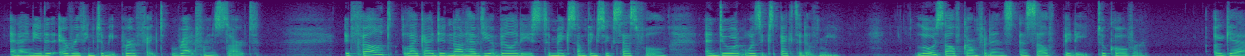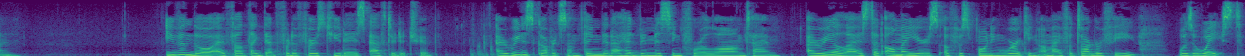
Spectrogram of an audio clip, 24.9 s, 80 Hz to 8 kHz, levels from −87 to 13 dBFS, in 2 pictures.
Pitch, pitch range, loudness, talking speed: 230 Hz, 215-250 Hz, -17 LUFS, 195 wpm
